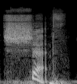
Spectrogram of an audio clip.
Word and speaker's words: chef: This season focuses on areas，它关注的这个领域呢是呢 such as kitchenware Kitchen，我们学过的是厨房，后面加一个 ware， kitchenware 表示说呢厨具，然后呢小吃是 snack， snack，然后呢是宴会哈 banquet， banquet， banquet， chef 厨师这个词大家小心了，它的拼写呢是 chef，但是它的发音呢是 chef 啊 chef， and dessert。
